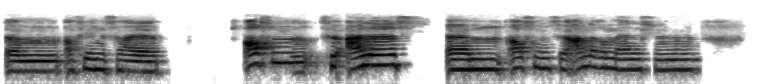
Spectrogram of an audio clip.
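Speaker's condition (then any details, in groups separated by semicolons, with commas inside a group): Down syndrome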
